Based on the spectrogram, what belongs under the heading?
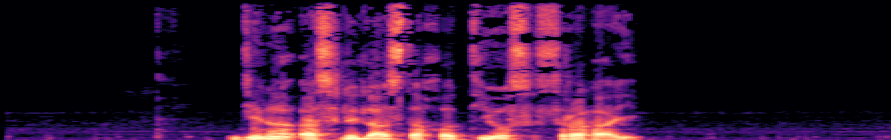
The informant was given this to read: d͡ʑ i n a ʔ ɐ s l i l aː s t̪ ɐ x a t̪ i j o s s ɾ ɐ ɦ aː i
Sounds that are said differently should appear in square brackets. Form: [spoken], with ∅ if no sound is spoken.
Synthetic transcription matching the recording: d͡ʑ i n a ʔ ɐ s l i l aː s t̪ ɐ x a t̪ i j o s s ɾ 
